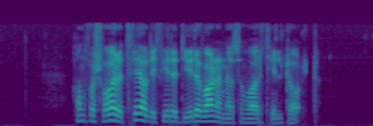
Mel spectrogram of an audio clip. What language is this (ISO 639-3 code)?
nor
